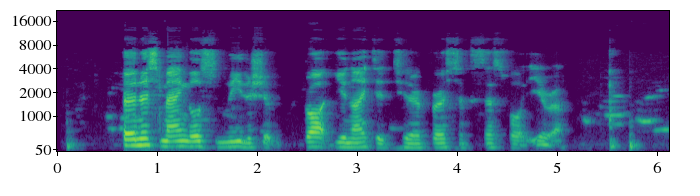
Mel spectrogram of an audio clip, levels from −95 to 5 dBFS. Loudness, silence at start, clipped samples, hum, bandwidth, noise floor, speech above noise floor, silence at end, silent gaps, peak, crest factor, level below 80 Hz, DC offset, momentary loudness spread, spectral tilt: -20 LUFS; 0.1 s; under 0.1%; none; 10 kHz; -47 dBFS; 27 dB; 0 s; none; -2 dBFS; 20 dB; -64 dBFS; under 0.1%; 18 LU; -3.5 dB/octave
